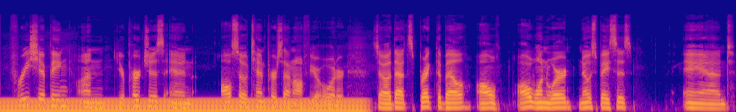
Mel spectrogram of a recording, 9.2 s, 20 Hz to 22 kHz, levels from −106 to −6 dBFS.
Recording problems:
electrical hum; loud; until 4.5 s; 60 Hz, 5 dB below the speech

